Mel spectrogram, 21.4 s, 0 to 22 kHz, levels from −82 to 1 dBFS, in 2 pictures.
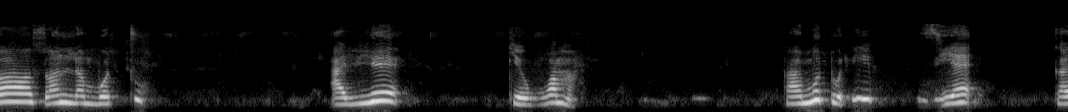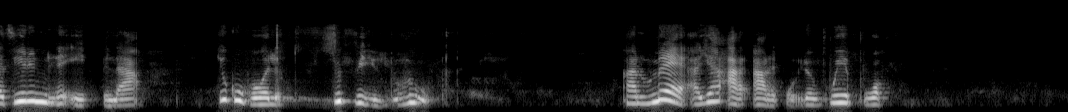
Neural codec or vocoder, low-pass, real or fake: codec, 24 kHz, 0.9 kbps, WavTokenizer, small release; 9.9 kHz; fake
